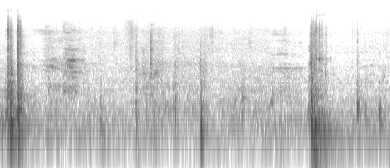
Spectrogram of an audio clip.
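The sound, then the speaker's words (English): A car seat slides backward inside a vehicle, with a few clicks and rustles and two louder thumps at the start and near the end, with no talking. “You may want to move the seat a little backwards.”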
